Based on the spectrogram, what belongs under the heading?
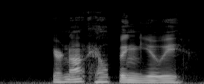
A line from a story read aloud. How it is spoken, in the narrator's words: Mio mumbled from behind her hand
